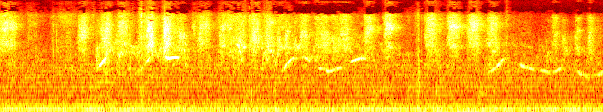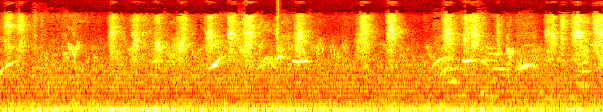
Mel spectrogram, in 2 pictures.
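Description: Birds chirp and tweet nearby.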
